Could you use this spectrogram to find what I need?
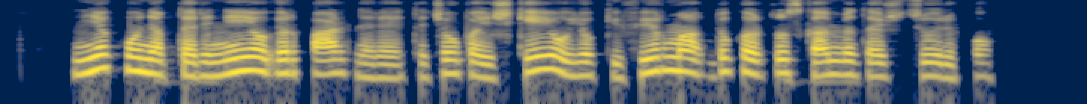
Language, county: Lithuanian, Marijampolė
